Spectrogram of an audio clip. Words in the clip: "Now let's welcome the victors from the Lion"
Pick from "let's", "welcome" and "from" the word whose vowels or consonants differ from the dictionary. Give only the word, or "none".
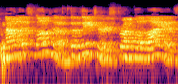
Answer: welcome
